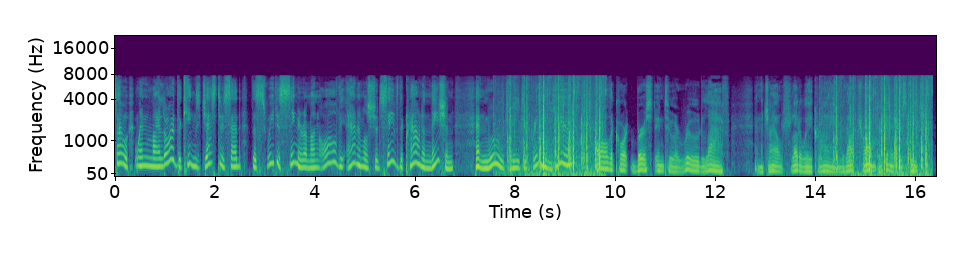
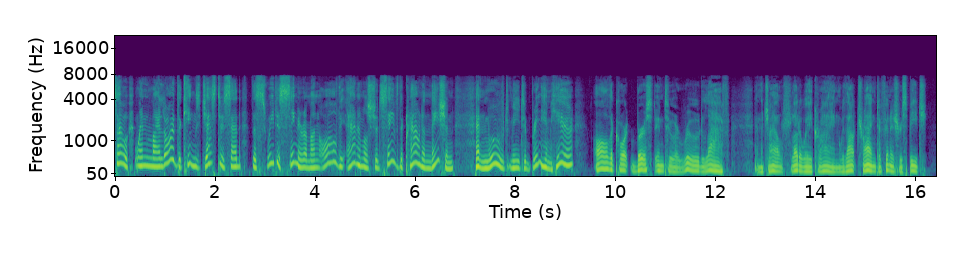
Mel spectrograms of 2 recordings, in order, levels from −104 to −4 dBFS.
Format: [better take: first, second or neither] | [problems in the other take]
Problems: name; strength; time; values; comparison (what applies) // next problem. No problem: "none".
second | background sound (Run); 2 dB above the speech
